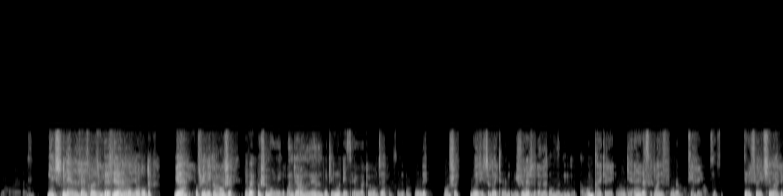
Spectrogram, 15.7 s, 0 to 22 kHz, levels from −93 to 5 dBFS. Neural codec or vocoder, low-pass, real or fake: codec, 16 kHz, 1 kbps, FunCodec, trained on LibriTTS, 50 frames a second; 7.2 kHz; fake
